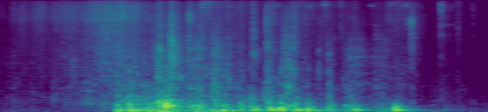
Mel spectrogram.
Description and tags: In an attempt to capture the sound of a person falling quite painfully, we tipped a box of shoes down the stairs. Add a cheap condenser mic into the mix and this is what you get. Enjoy!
